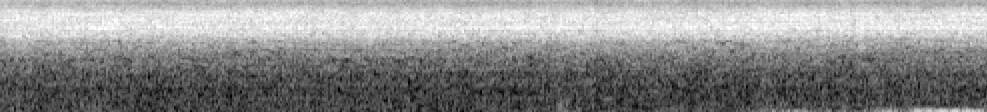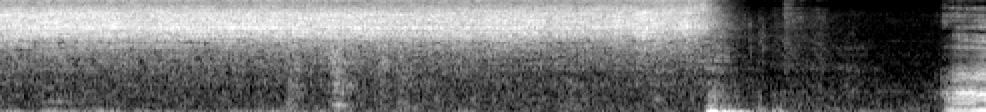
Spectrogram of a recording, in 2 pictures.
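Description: A blender purees yogurt and coconut oil into a smooth paste, giving a loud, steady whirring hiss that runs unbroken for several seconds before cutting off abruptly near the end.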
